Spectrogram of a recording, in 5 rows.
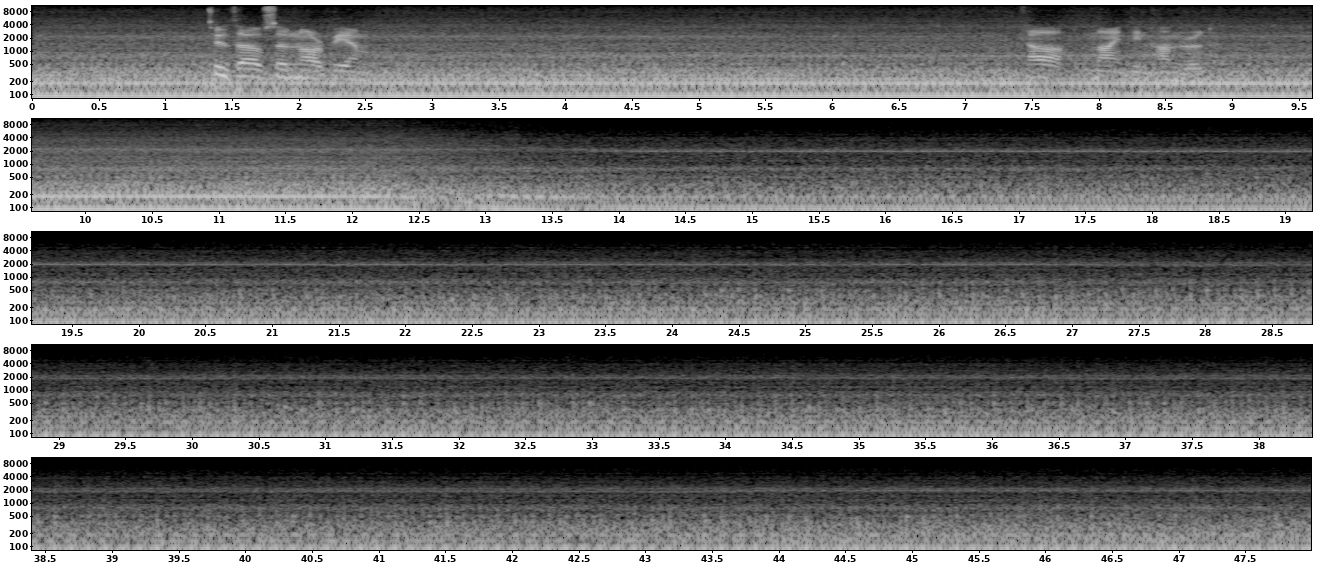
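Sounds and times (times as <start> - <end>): misfiring engine revving and idling: 0.0 - 15.6.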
